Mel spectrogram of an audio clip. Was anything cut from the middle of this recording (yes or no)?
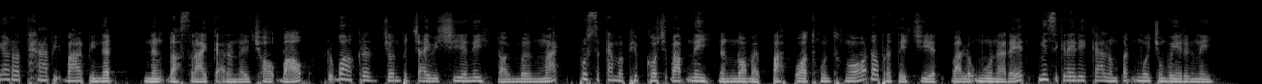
yes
